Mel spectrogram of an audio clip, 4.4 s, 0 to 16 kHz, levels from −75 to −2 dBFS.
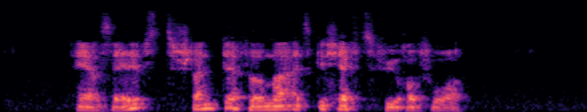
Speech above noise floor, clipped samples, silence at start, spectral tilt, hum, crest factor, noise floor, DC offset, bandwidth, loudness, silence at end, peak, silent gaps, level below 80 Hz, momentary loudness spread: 40 dB; under 0.1%; 0.55 s; -6 dB/octave; none; 20 dB; -64 dBFS; under 0.1%; 11 kHz; -25 LUFS; 0.95 s; -8 dBFS; none; -50 dBFS; 9 LU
